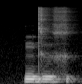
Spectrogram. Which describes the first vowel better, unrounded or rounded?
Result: unrounded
